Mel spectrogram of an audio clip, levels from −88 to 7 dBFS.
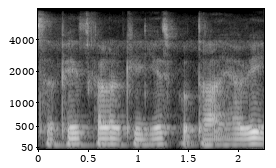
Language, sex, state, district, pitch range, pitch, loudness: Chhattisgarhi, male, Chhattisgarh, Bastar, 110-120 Hz, 115 Hz, -18 LUFS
